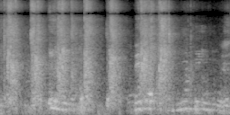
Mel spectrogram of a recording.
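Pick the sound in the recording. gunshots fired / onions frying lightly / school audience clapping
school audience clapping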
